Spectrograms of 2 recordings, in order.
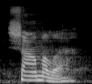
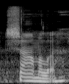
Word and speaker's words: Shyamala: Shyamala. So the Y is silent. Shyamala.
